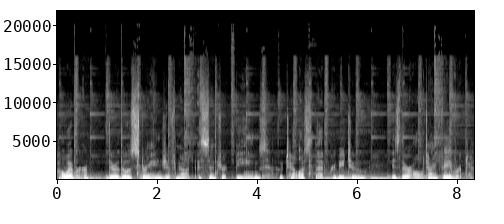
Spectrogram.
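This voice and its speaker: Deep, animated, wry male podcast host. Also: measured pace. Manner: wry, self-deprecating storyteller. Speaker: podcast host and series writer-producer. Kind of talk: scripted podcast narration. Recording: music behind the voice.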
